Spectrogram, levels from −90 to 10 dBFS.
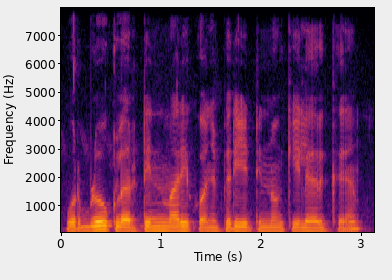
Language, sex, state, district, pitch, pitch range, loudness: Tamil, male, Tamil Nadu, Namakkal, 125 Hz, 120-135 Hz, -17 LUFS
